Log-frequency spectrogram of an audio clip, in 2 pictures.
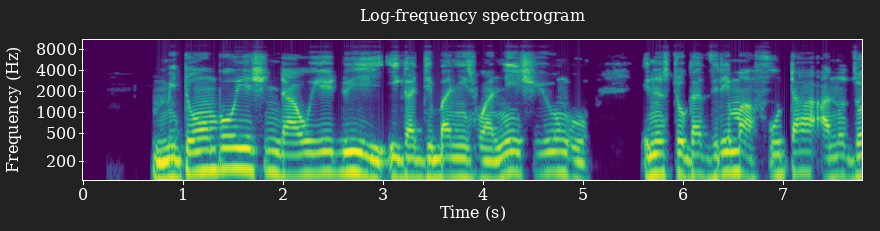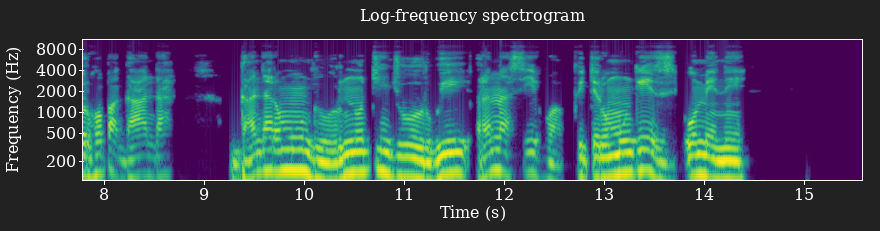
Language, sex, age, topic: Ndau, male, 18-24, health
